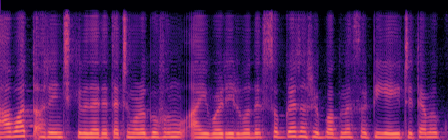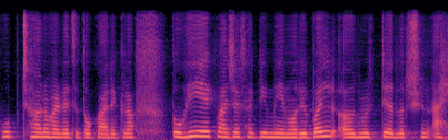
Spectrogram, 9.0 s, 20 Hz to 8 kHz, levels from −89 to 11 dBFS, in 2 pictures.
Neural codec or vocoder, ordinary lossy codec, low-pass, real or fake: codec, 16 kHz, 0.3 kbps, FocalCodec; none; 7.2 kHz; fake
